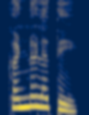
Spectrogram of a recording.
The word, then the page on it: ಕಣ್ಣಳತೆ: kaṇṇaḷate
